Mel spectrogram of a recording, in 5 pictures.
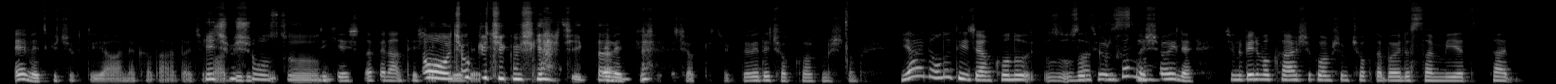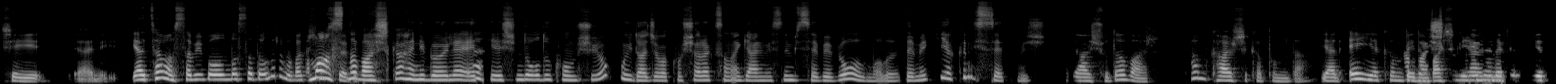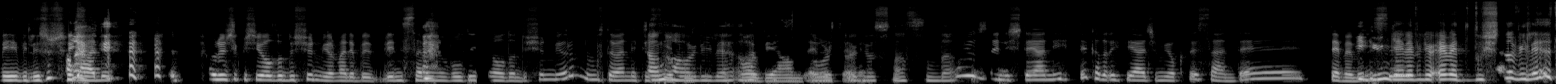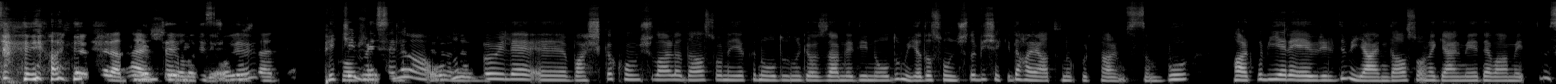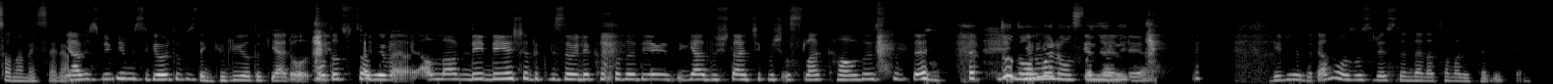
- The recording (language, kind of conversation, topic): Turkish, podcast, Komşuluk ilişkileri kültürünüzde nasıl bir yer tutuyor?
- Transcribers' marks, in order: laughing while speaking: "gerçekten"; other background noise; tsk; tapping; laughing while speaking: "yetmeyebilir"; laughing while speaking: "Ah"; chuckle; giggle; laughing while speaking: "tabii, yani ölüm tehlikesiyle"; chuckle; giggle; giggle; chuckle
